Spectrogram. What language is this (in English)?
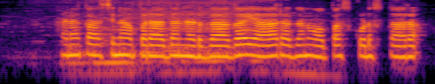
Kannada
